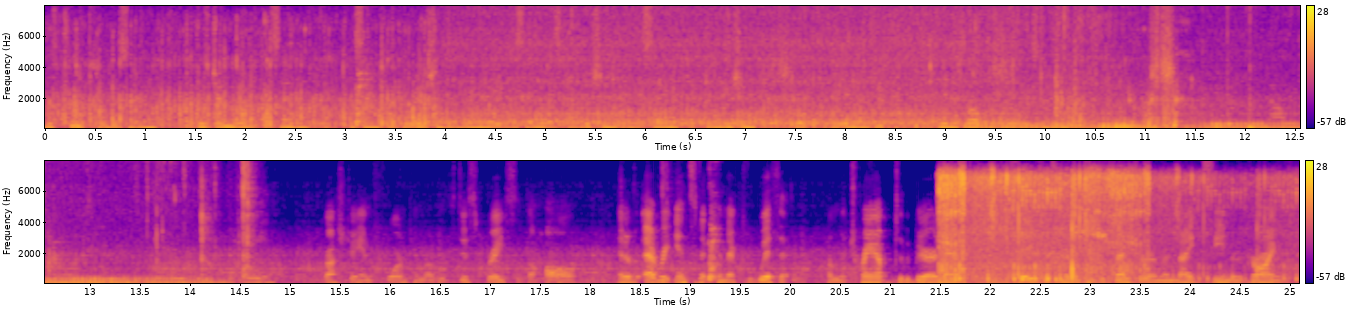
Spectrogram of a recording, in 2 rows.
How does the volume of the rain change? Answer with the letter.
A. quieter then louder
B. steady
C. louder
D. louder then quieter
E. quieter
E.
